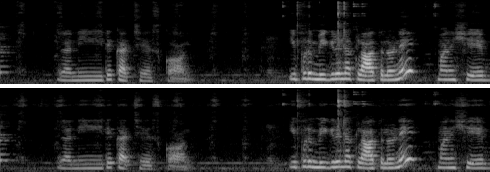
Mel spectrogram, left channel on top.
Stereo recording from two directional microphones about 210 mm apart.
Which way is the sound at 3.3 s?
20° left (ahead or behind).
